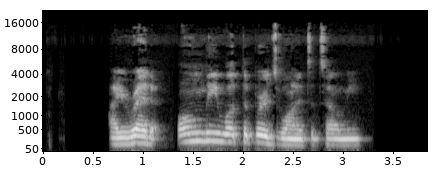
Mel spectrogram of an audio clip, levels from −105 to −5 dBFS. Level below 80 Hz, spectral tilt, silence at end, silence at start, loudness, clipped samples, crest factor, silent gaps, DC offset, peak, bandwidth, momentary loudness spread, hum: -70 dBFS; -5 dB/octave; 0.65 s; 0.65 s; -26 LUFS; under 0.1%; 18 dB; none; under 0.1%; -10 dBFS; 16 kHz; 7 LU; none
